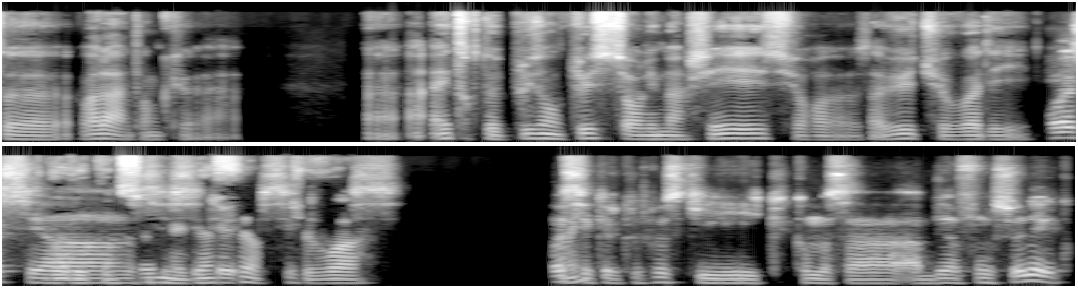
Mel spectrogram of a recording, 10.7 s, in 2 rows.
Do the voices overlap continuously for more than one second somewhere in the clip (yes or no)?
yes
